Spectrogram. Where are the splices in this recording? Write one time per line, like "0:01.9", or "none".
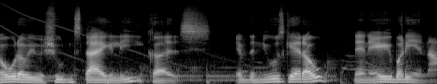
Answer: none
